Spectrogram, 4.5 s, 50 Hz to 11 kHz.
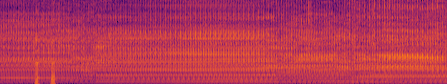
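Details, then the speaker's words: BP Microsystems Silicon Sculptor 3 device programmer just plugged in and powered: two quick knocks, then a loud, steady, even-pitched high whirring drone, thought to be its cooling fan. "can you hear that I think it's think is that fan"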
